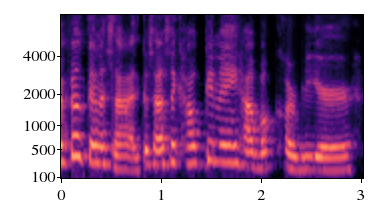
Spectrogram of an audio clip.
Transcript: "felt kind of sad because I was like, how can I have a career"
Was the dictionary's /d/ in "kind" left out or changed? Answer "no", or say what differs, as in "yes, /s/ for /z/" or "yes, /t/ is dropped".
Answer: yes, /d/ is dropped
